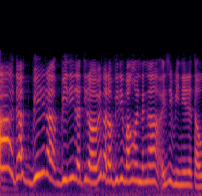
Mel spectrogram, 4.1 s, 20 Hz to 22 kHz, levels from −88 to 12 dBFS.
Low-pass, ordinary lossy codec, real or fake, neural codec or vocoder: 7.2 kHz; none; real; none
